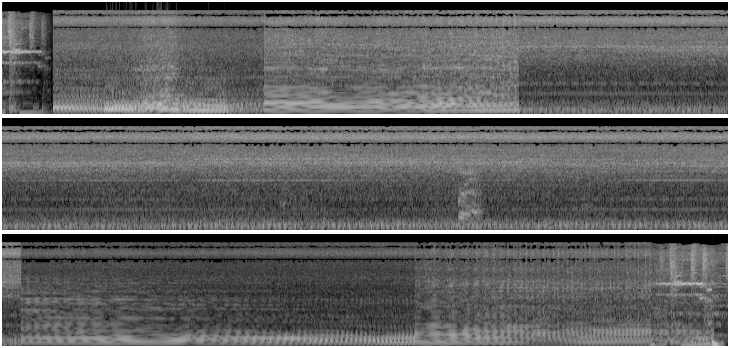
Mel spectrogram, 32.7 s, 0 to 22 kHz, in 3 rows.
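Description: Bored-up Honda Vario 125 scooter engine revving on a dynamometer: the pitch sweeps up and holds high for several seconds, drops to a rapid low rumble, then rises and falls again in the last seconds.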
